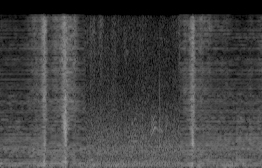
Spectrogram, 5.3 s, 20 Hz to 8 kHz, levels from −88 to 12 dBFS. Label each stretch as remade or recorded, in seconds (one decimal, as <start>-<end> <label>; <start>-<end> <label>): 0.0-1.7 remade; 1.7-3.6 recorded; 3.6-5.3 remade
